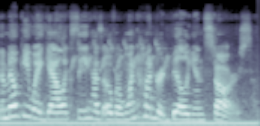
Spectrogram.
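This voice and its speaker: A woman voicing a boastful, playful Sun from a picture book, theatrical and bragging with drawn-out emphasis. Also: a little high, animated, noisy background, close to an everyday voice. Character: boastful, playful Sun, a cheerful showboating star. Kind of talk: expressive picture-book read-aloud.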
